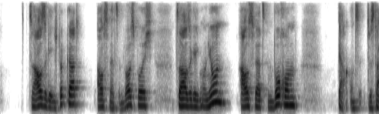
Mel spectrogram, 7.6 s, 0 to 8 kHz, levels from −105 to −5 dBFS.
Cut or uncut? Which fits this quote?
uncut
